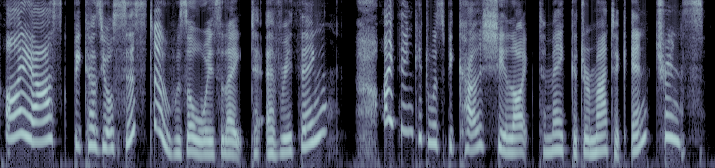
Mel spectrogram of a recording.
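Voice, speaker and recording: A woman voicing a prim, teasing young hobbit lass in an audiobook, with a brisk, pert manner. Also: high voice, huge pitch swings, fairly bright tone, no room sound, clean studio sound, voice pushed up, heavily acted. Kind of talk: audiobook character voice.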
